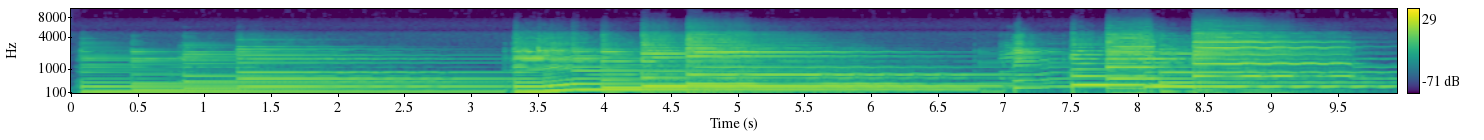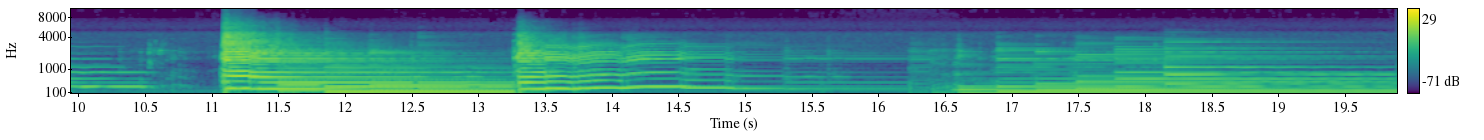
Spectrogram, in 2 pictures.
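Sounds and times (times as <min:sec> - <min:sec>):
fuzz pedal on Strat style electric guitar: 0:00.0 - 0:19.8.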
